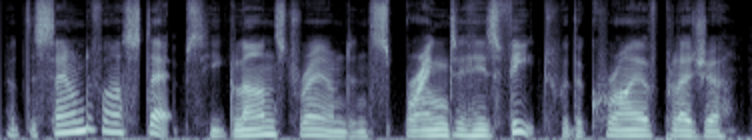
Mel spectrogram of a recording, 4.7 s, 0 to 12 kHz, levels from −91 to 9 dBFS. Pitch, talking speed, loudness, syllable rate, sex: 145 Hz, 245 wpm, -16 LUFS, 4.8 syllables/s, male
